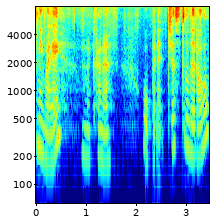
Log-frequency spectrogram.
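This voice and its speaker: A woman is speaking at a moderate pace. Her intonation is lively. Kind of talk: tutorial. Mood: cheerful, enthusiastic.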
